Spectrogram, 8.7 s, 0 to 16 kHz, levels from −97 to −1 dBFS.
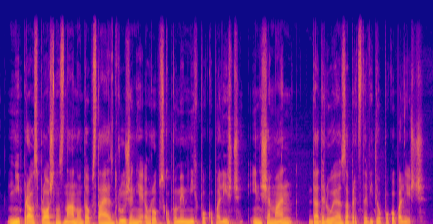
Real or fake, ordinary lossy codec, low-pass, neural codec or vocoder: real; none; 14.4 kHz; none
